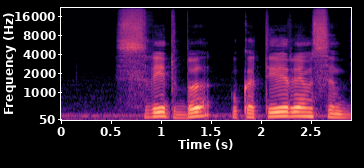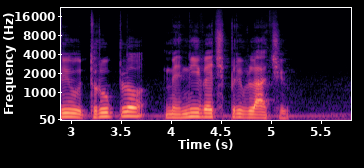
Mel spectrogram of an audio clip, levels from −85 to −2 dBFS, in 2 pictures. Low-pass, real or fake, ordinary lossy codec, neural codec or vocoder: none; fake; none; codec, 44.1 kHz, 7.8 kbps, Pupu-Codec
